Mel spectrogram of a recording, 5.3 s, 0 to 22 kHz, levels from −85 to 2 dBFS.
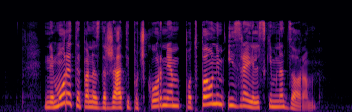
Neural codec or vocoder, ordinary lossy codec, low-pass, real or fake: none; none; 9.9 kHz; real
